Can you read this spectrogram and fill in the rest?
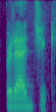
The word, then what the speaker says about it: Berejik: Berejik is how you pronounce it.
